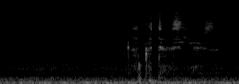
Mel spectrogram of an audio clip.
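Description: A woman whispering a word or two briefly in the second half, over a low steady rumble.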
